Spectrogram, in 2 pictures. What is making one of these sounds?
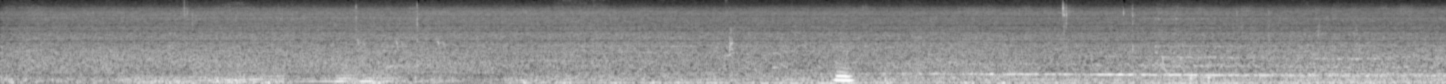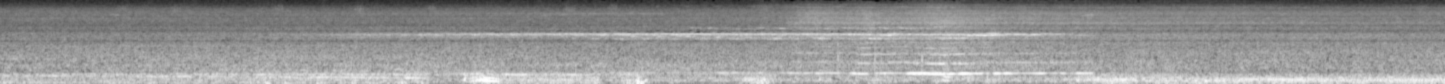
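A diesel railcar approaches and slows as it pulls into a station.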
